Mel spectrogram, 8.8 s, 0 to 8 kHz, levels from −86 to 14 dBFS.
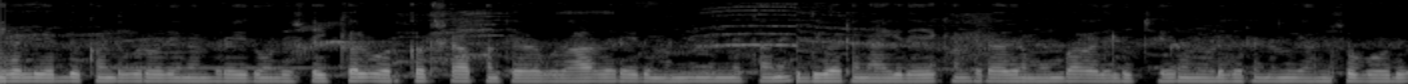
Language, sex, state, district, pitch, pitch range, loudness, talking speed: Kannada, male, Karnataka, Dakshina Kannada, 120 Hz, 120-125 Hz, -38 LUFS, 95 wpm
